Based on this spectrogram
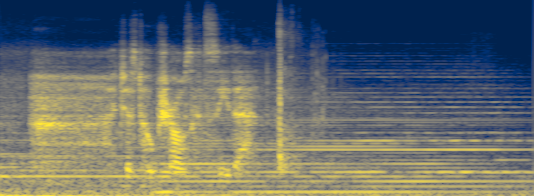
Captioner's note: Arthur sighs; recording clicks off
